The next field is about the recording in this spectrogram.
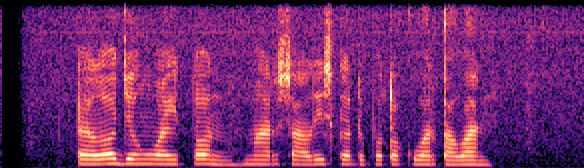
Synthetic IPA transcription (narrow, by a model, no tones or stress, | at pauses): ʔɛlɔd͡ʒɨŋwait̪ɔnmarsaliskɨrdipɔt̪ɔkuwart̪awan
